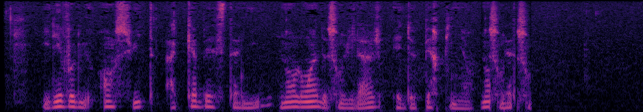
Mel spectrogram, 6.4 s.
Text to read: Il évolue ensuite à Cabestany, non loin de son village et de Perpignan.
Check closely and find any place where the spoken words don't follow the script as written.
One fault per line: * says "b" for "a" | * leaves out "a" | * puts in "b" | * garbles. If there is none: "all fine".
* garbles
